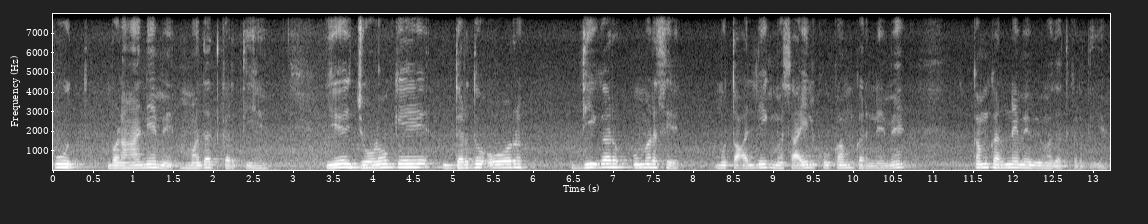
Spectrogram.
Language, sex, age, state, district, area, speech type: Urdu, male, 18-30, Delhi, East Delhi, urban, spontaneous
